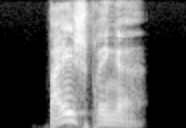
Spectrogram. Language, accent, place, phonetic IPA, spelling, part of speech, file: German, Germany, Berlin, [ˈbaɪ̯ˌʃpʁɪŋə], beispringe, verb, De-beispringe.ogg
- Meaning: inflection of beispringen: 1. first-person singular dependent present 2. first/third-person singular dependent subjunctive I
